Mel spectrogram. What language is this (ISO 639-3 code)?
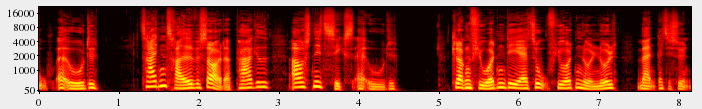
dan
